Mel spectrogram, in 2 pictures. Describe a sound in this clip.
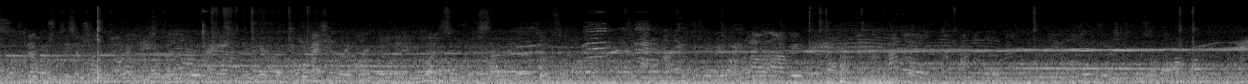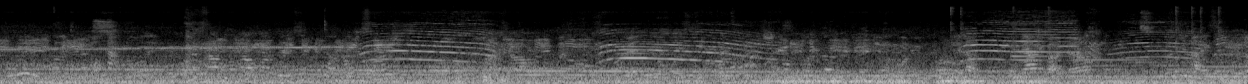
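A train rumbles steadily along elevated tracks.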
